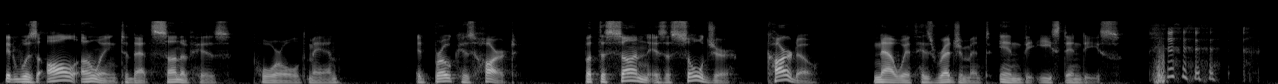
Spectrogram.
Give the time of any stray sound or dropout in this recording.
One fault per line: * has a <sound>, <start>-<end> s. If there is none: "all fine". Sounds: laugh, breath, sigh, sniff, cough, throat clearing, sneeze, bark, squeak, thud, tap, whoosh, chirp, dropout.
* has a laugh, 11.5-12.6 s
